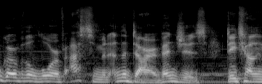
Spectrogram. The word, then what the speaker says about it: Asurmen: Asurmen.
